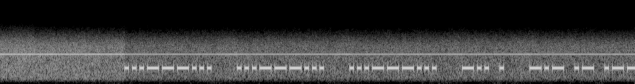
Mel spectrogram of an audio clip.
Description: Morse code, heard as a keyed tone, machine-sent, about 32 wpm, 770 Hz, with radio static and a steady whistle near 1540 Hz. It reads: <SOS> <SOS> <SOS> DE …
